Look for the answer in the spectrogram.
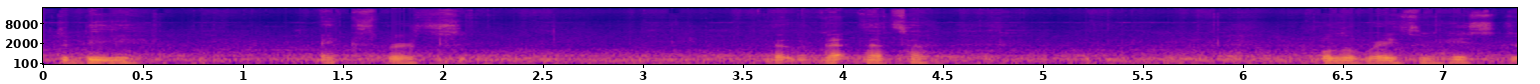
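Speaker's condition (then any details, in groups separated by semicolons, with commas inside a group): No condition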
